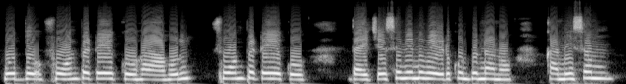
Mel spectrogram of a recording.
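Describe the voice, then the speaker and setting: A woman's voice: sits high, steady tone, normal speed, dark tone, clean tone, dry recording, close to an everyday voice, low-quality recording. A woman voicing a pleading young wife. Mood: desperate. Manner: pleading, tearful urgency.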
